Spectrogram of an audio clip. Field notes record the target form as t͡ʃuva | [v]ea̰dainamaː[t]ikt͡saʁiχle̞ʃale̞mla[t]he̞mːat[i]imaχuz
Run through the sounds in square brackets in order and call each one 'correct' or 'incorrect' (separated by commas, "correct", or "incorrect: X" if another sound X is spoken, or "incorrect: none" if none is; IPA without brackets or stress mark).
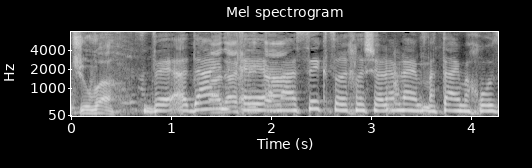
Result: correct, incorrect: s, incorrect: none, incorrect: a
